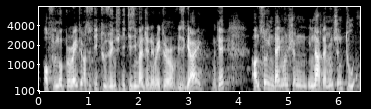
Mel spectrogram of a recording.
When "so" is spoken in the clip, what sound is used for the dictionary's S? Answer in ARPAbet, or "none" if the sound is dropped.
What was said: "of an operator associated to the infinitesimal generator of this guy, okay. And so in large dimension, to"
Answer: SH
